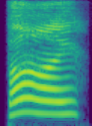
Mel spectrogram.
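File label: "Bye" female; Goodbyes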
